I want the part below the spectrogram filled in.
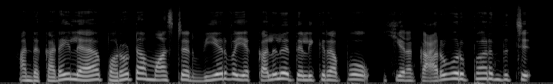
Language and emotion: Tamil, disgusted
